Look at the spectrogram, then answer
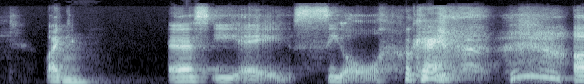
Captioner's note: laughing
